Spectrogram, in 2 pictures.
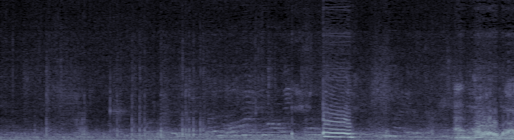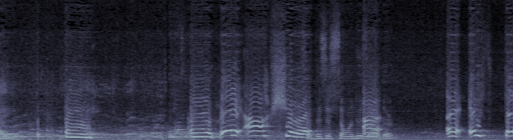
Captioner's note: child making sounds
